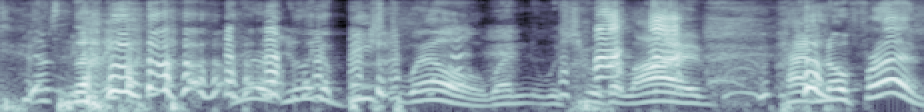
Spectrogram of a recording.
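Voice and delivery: high, loud laughing jab; laughing roast. Real, not acted. Roasting his friend as a beached whale, laughing loudly. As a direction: cackle through the insult.

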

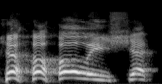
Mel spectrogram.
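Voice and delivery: loud, high and slowly drawn out through a laugh; stunned exclamation. Real, not acted. Host reacting to the cougar story, loud laughing disbelief. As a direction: let the shock burst out, laughing.

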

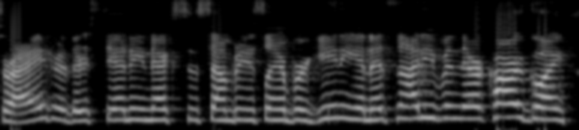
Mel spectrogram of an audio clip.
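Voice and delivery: usual speaking voice

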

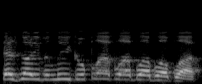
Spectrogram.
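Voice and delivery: high, shrill mock scolding; imitating angry lady. Chihuahua owner scolding about the loose dog, mock high rant. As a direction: squeal it like a furious dog owner. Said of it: "this lady just flips".

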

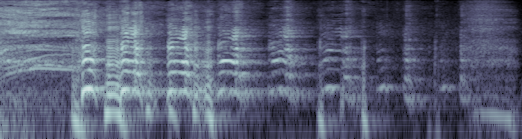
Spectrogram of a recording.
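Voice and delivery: squealing burst of laughter; high laughter. Real, not acted. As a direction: shriek with laughter. Cracking up at joke.

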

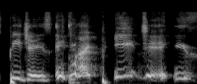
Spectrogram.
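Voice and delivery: giggling through P Js; laughing. Real, not acted. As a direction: laugh at the slip. Laughing at own slip.

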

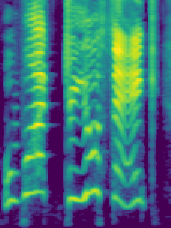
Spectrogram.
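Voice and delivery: shrieky high, slow British falsetto; Monty Python British. Acted. Host retrying an accent for a sample call, hammed-up British falsetto. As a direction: badly fake a Python-style British voice, stretched out. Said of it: "It's more like Monty Python style".

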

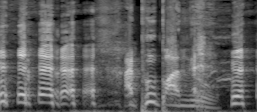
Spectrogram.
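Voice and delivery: very drawn-out comic dog voice; slow put-on insult-puppet catchphrase; Triumph the insult comic dog. Quoting the insult dog, slow drawn-out comic voice. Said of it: "Sounds like Triumph the insult comic dog".

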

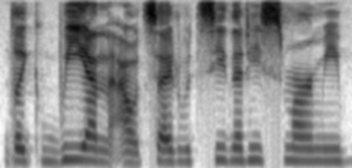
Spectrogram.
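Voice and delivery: ordinary delivery

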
